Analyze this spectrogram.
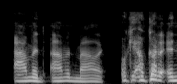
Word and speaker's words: Ahmad Malik: Ahmed Malik, Ahmad Malik. And I'm like, no, dude, just Ahmed Malik. Okay, I've got it. And then he goes, Ahmed Malik.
